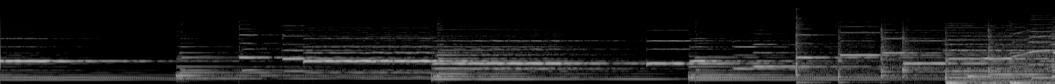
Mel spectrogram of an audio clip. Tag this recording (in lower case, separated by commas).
music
